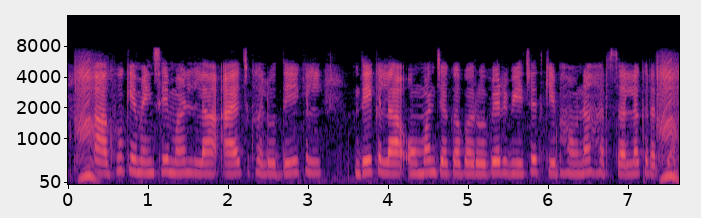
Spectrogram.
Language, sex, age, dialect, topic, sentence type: Chhattisgarhi, female, 18-24, Northern/Bhandar, banking, statement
